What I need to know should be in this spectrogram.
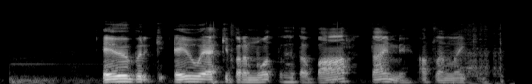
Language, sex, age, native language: Icelandic, male, 30-39, Icelandic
